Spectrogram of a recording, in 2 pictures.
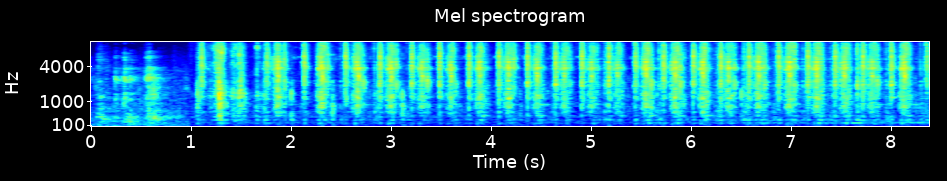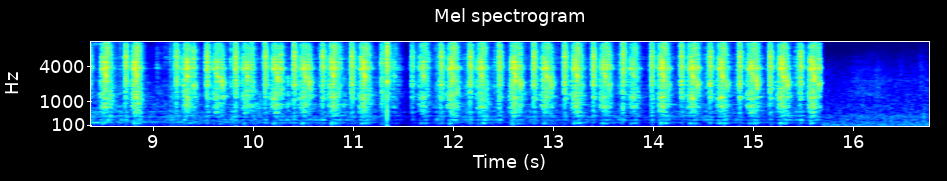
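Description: A small scooter engine runs with a fast, rattling putter, then cuts out.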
